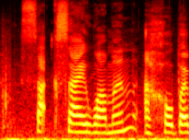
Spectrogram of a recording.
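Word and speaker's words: Sacsayhuamán: at a place called saxay woman I hope I pronounce it correctly it sounds a bit like sexy woman but of course it is not that's just how you can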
